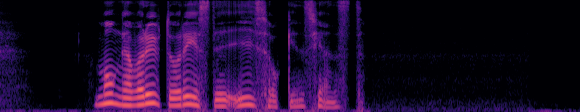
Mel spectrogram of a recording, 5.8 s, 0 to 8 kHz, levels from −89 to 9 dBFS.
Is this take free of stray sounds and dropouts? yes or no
yes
